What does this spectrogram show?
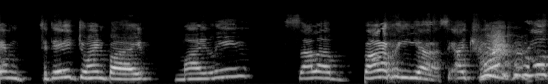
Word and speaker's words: Salabarria: It's Salabarria. It's the perfect last name to help you learn how to roll your R's in Spanish.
